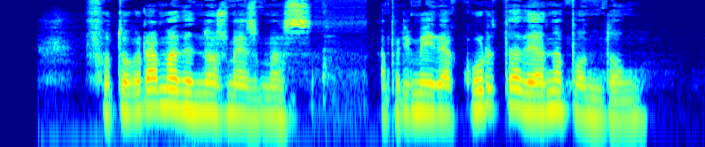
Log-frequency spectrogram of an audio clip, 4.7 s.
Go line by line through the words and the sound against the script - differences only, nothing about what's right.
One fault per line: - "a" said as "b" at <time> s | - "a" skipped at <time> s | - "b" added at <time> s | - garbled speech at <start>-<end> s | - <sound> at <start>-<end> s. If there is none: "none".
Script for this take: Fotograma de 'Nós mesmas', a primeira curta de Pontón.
- cough at 2.1-2.3 s
- "Ana" added at 3.6 s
